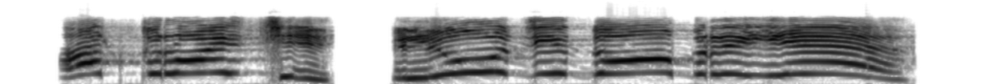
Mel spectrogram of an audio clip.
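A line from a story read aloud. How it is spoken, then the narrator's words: Shouting. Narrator (Russian): закричала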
